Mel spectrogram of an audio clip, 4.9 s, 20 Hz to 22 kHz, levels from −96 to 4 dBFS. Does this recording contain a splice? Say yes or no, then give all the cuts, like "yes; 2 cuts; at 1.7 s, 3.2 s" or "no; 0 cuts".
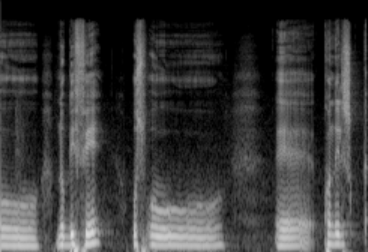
no; 0 cuts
